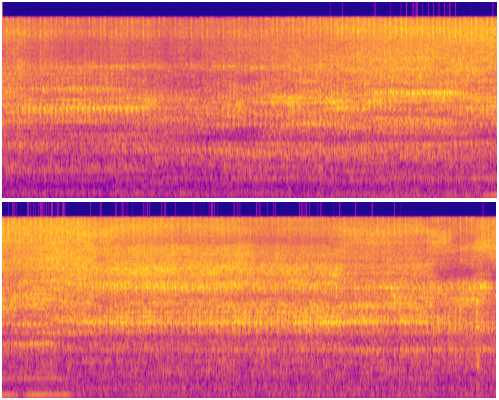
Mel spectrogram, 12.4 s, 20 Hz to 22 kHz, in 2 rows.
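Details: 1992 Mazda 323 B6 engine, extremely hard to start; rough uneven stumbling idle with steady hiss on top — horrible misfire at idle, cause unknown.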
